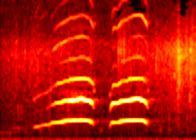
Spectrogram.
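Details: Two loud, clear arched wails in quick succession, each climbing then sliding down, from baby monkey Anissa in pain after being hit and dragged by Aron across the hard earth at Angkor Wat temple.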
